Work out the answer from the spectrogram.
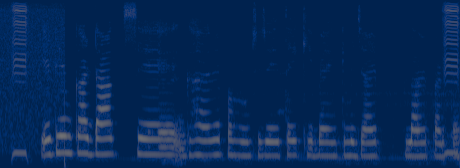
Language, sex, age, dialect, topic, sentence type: Magahi, female, 18-24, Central/Standard, banking, question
